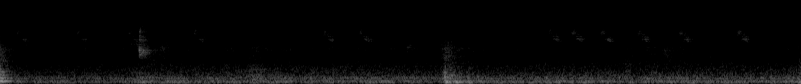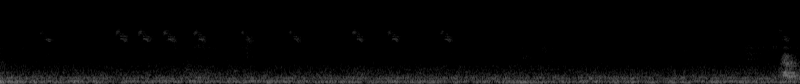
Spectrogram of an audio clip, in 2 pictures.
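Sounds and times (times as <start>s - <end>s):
small bird chirping: 0.0s - 2.5s, 3.1s - 4.2s, 5.4s - 12.9s
faint low rumble: 0.0s - 15.8s.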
